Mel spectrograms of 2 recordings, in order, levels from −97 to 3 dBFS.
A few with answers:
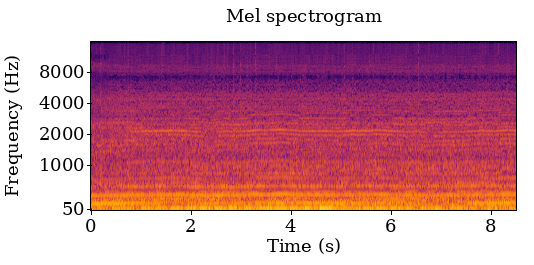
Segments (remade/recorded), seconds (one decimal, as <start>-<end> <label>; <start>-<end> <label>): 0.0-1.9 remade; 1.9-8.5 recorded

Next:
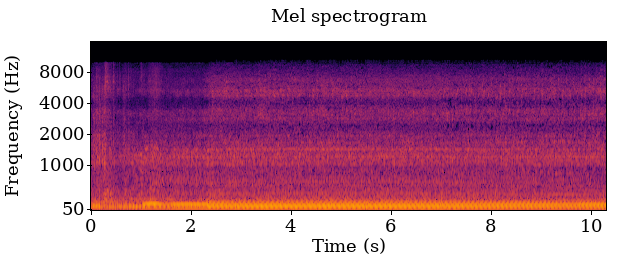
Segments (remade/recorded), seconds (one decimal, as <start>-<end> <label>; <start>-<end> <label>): 0.0-0.5 recorded; 0.5-2.9 remade; 2.9-5.5 recorded; 5.5-7.0 remade; 7.0-10.3 recorded

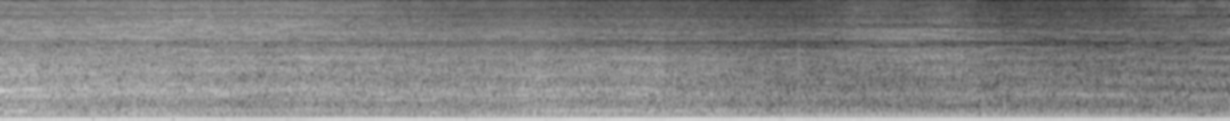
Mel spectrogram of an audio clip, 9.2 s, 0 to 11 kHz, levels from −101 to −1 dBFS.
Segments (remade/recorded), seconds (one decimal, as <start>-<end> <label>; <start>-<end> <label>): 0.0-3.5 recorded; 3.5-4.1 remade; 4.1-9.2 recorded

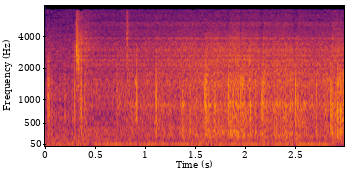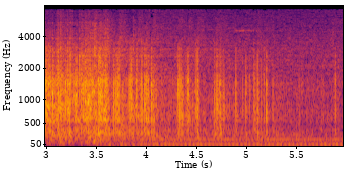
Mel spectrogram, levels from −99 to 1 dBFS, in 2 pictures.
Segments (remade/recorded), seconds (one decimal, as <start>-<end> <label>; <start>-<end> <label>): 0.0-0.4 recorded; 0.4-3.6 remade; 3.6-6.0 recorded

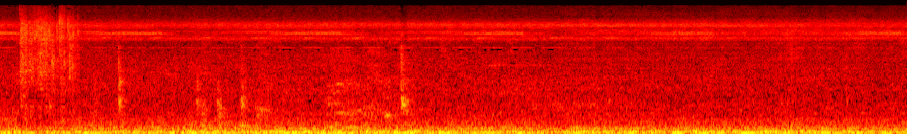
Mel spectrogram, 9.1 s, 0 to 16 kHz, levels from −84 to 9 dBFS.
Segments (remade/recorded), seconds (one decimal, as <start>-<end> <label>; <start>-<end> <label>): 0.0-5.6 recorded; 5.6-9.1 remade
